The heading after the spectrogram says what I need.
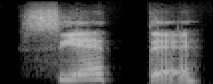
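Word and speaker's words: siete: Ciet. Two very clear syllables there.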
